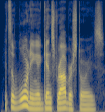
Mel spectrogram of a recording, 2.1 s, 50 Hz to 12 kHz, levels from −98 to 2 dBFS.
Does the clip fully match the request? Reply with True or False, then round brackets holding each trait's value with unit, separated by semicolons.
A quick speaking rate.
False (170 wpm)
